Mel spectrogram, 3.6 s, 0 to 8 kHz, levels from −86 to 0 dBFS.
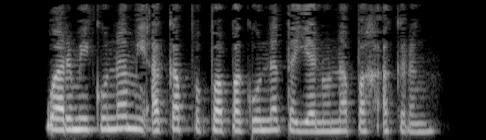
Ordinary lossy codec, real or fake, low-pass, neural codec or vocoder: MP3, 32 kbps; real; 7.2 kHz; none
